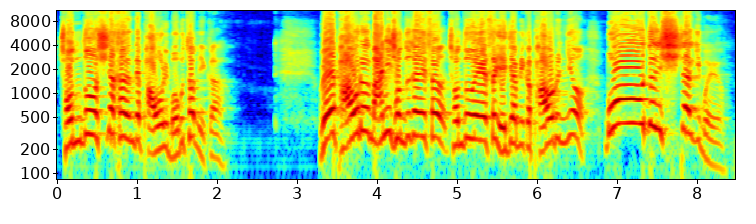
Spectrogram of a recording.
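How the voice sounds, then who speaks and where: A male pastor with a very high, lively voice delivers an animated sermon. He tells stories vividly and throws rhetorical questions at the congregation. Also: moderate pace. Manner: animated storytelling, acted quotes and rhetorical questions.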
